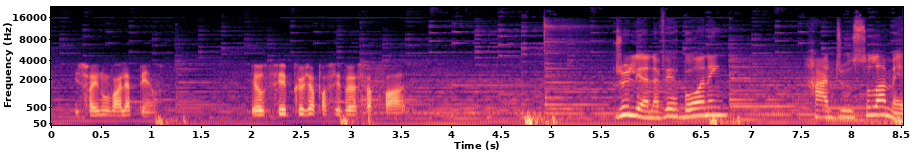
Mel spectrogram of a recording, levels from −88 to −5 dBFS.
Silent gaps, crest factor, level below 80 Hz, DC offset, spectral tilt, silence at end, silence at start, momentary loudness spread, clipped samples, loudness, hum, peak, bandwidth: none; 18 dB; -32 dBFS; under 0.1%; -5.5 dB/octave; 0 s; 0 s; 16 LU; under 0.1%; -18 LUFS; none; 0 dBFS; 17.5 kHz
